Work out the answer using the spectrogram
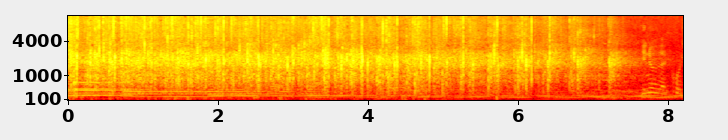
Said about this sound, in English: Do you receive God's word today? Clap your hands.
